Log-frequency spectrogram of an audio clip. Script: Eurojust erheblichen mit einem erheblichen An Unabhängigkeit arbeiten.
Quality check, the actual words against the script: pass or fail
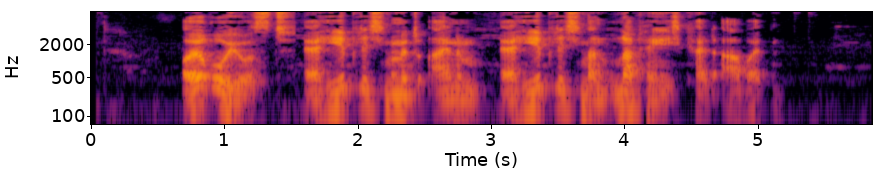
pass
